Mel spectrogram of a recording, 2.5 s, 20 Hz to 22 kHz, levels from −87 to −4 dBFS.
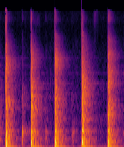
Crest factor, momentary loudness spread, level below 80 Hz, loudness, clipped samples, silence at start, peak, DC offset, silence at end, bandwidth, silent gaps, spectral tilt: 22 dB; 14 LU; -32 dBFS; -21 LUFS; under 0.1%; 0 s; 0 dBFS; 0.2%; 0.1 s; 17 kHz; none; -4.5 dB/octave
